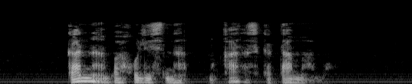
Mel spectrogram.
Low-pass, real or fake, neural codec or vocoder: 7.2 kHz; real; none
